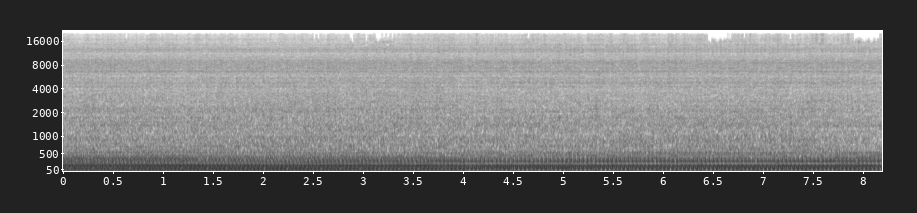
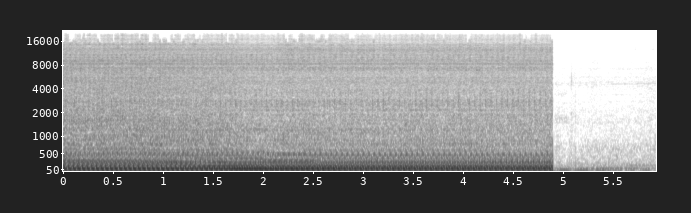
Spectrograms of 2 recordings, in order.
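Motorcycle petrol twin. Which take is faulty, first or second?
second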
